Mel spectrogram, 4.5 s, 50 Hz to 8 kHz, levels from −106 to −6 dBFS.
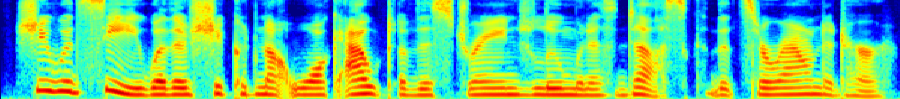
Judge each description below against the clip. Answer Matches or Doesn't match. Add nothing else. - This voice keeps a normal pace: Doesn't match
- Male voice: Doesn't match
